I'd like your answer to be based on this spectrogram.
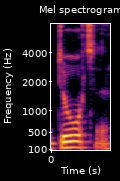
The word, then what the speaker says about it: daughter: In daughter, leave the GH out.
